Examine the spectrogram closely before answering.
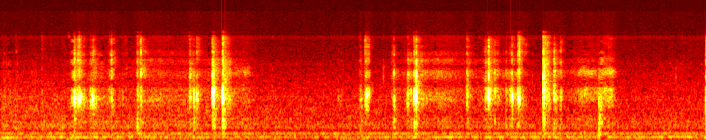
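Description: Wooden hand carders with wire teeth brushing a merino wool and tussah silk blend: runs of quick, scratchy, crunching strokes in about five short bursts. The crunching is what the carder takes as a sign that she is carding wrong.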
